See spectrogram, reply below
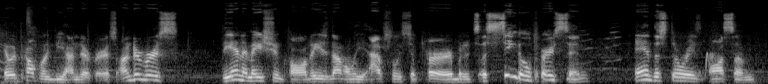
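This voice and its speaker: A man casually rambling and thinking out loud as he plays a video game, swearing now and then. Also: mid-range voice, very animated, quick pace, slight background noise, rough recording. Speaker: gaming video creator. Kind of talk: casual gameplay commentary.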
